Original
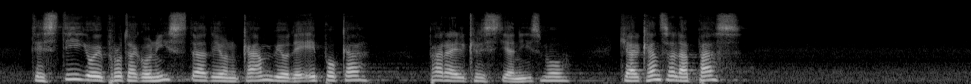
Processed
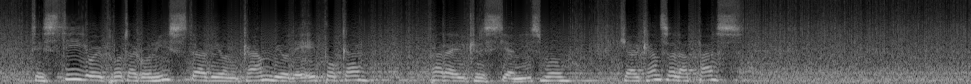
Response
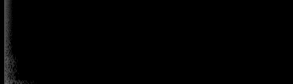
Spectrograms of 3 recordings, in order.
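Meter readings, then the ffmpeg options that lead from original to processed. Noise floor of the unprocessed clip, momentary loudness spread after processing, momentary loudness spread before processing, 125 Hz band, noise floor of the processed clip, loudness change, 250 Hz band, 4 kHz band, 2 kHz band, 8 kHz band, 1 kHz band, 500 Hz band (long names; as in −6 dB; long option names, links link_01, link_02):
−52 dBFS, 8 LU, 8 LU, +2.5 dB, −28 dBFS, −0.5 dB, +1.5 dB, +7.0 dB, +1.5 dB, +5.5 dB, −1.5 dB, −1.5 dB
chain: -filter_complex "[0:a]aeval=exprs='val(0)+0.5*0.0631*sgn(val(0))':channel_layout=same,alimiter=limit=-15dB:level=0:latency=1:release=11,aeval=exprs='val(0)+0.0112*(sin(2*PI*60*n/s)+sin(2*PI*2*60*n/s)/2+sin(2*PI*3*60*n/s)/3+sin(2*PI*4*60*n/s)/4+sin(2*PI*5*60*n/s)/5)':channel_layout=same,asplit=2[link_01][link_02];[1:a]atrim=start_sample=2205,lowpass=7300[link_03];[link_02][link_03]afir=irnorm=-1:irlink=0,volume=-12.5dB[link_04];[link_01][link_04]amix=inputs=2:normalize=0"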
